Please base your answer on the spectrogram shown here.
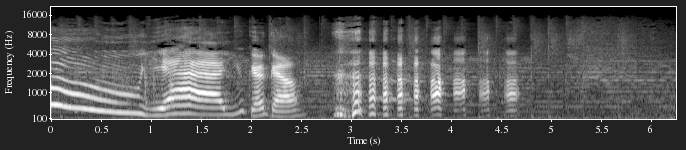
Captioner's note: laughs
